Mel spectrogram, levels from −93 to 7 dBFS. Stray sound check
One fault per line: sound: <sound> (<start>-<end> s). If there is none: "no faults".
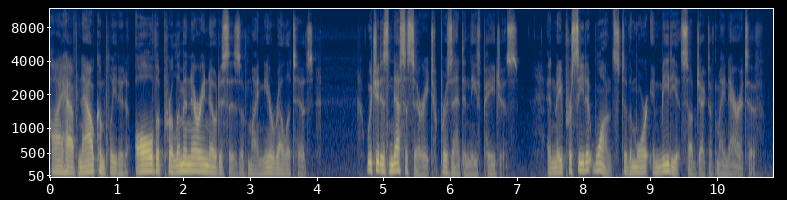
no faults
